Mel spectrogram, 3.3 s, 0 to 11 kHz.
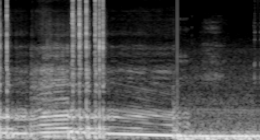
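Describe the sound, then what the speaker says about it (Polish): A Hyundai i30 N fastback engine winds down off the throttle in winter while its exhaust fires a quick burst of loud, sharp pops and crackles, followed by a lone later bang. "odsuwacie nogę z pedału przyspieszenia i po prostu słyszycie, jak to niedopalone paliwo trafia do układu wydechowego"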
